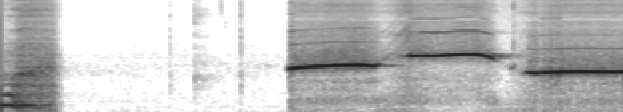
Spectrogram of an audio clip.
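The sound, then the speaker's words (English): After a brief voice and a pause, someone whistles a short, clear four-note tune of sustained notes, rising then dropping lower, fairly loud. “Can you do the Hunger Games whistle? Remind me how that goes.”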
